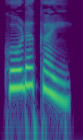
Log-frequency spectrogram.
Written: ಕೊಡಗೈ

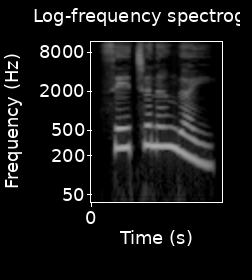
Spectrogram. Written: ಸೇಚನಂಗೈ

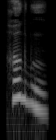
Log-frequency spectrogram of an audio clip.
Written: ಹೊಗ್ಗು

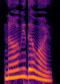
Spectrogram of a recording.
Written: ನಾವಿದವಾಳ್

